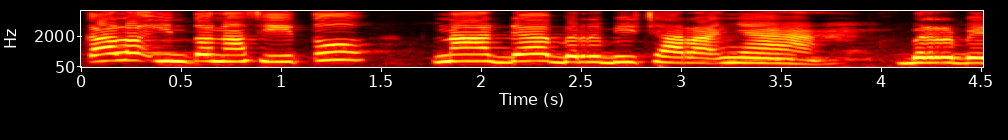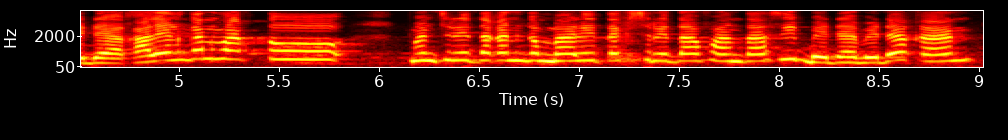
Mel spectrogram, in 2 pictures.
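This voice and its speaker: A woman's voice: extremely high pitch, moderate pace. A woman teacher in a classroom, explaining steps to her students and teasing them with questions. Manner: lively, asks the class questions and teases. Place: school classroom.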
